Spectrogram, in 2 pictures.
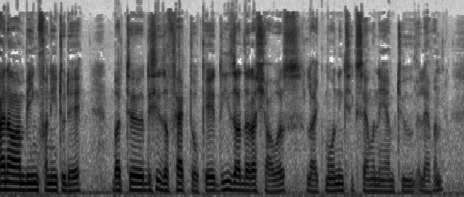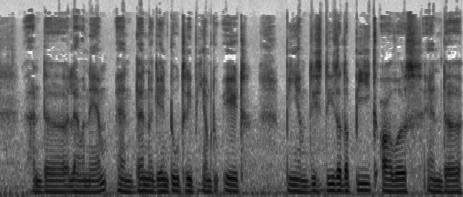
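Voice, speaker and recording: A somewhat breathy man speaks at a moderate pace with fairly even intonation, the sound dry with no echo over light background noise. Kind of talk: casual vlog chat. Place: street. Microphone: phone near.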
